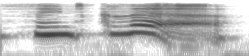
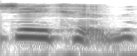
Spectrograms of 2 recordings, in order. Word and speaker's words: St. Clair: Donnell, accent on the last syllable, and St. Clair, on no account Jacob, you remember?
